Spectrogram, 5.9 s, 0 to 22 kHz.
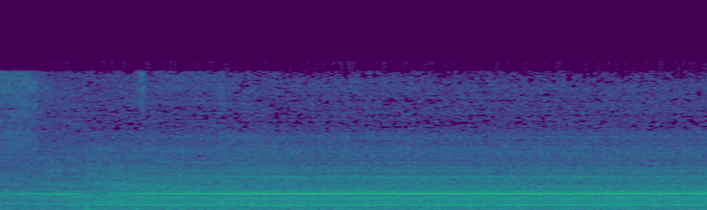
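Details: PlayStation 4 Pro before cleaning, game loading/running: steady loud rushing air with thin high whine holding constant; fan stays loud, heard through headphones.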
